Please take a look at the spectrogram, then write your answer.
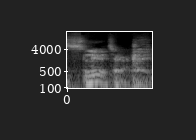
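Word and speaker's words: sliotar: oh God tell me so it's spelled Sly atar but I looked up the pronunciation because I didn't want to make people mad at me but it salutes her don't worry about it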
